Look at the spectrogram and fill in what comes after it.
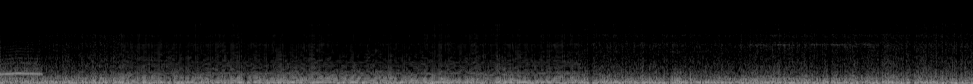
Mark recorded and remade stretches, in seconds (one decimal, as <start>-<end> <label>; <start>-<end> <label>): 0.0-1.2 recorded; 1.2-5.8 remade; 5.8-9.7 recorded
